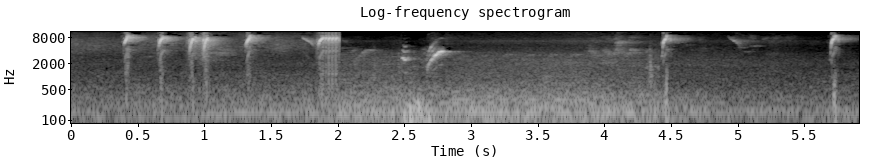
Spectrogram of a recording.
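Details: Small siri-siri bird, recorded as a trapping lure: a few quick, very high chips, then a lower slurred whistle and scattered faint high notes before a final chip.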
